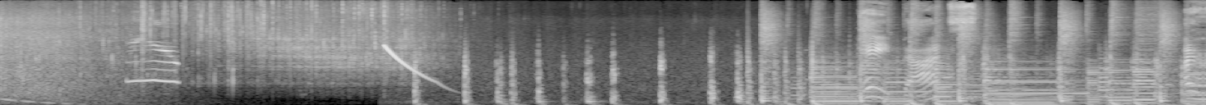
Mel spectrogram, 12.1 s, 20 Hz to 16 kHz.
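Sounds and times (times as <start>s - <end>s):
wash of noise: 0.0s - 1.3s
falling whistle glide: 3.8s - 4.6s.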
